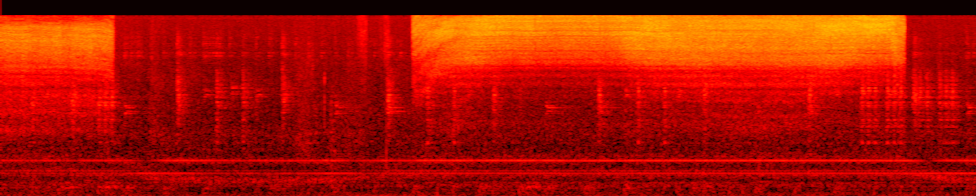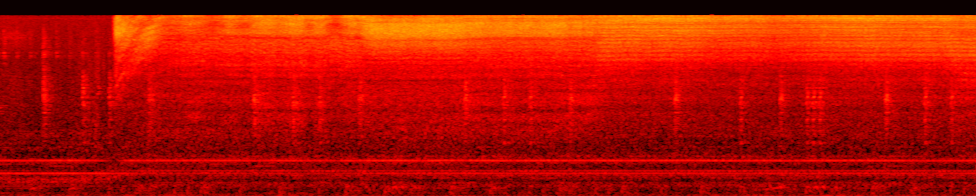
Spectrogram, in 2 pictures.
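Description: An airbrush hisses in short and long bursts of spray.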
